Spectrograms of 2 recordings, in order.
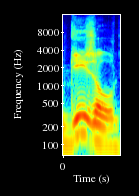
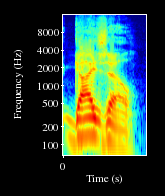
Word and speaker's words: Geisel: yep spelling bee um who was Theodore gazelle giesel Giselle whatever who's he better known as uh oh see there you go Andy bajanos it's pronounced Geisel Theodore Geisel because he knew it it's Dr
